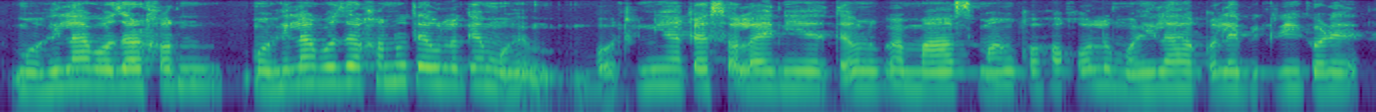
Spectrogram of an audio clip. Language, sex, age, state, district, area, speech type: Assamese, female, 45-60, Assam, Udalguri, rural, spontaneous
